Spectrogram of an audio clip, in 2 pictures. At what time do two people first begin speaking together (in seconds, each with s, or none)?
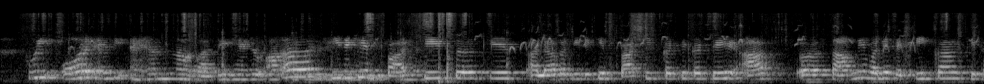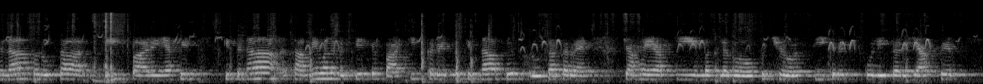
2.8 s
